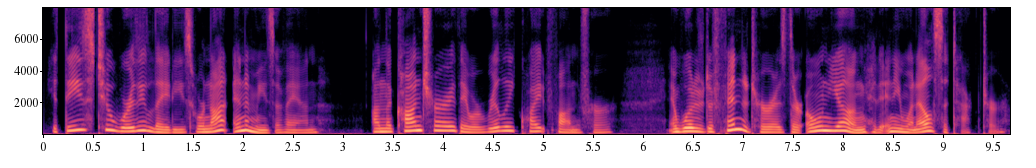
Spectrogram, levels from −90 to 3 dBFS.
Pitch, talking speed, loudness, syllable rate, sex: 205 Hz, 210 wpm, -17 LUFS, 6.2 syllables/s, female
